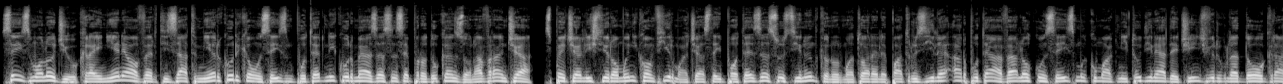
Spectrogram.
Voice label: voice stire

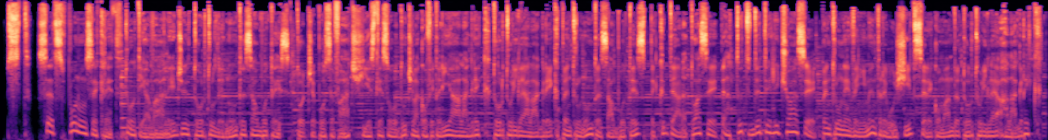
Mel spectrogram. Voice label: spot; alagrec

